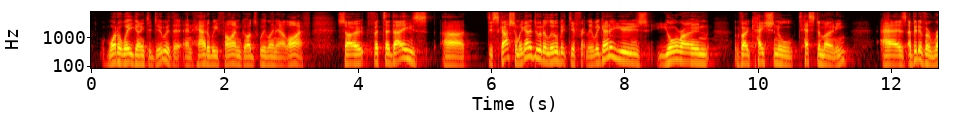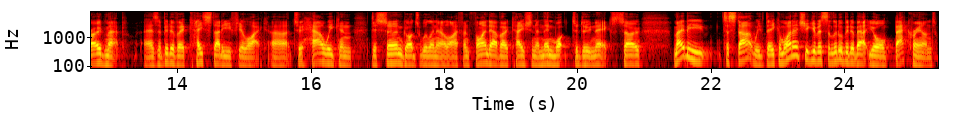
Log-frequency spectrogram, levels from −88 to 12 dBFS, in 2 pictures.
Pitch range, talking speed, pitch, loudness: 115-140 Hz, 220 wpm, 125 Hz, -22 LUFS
